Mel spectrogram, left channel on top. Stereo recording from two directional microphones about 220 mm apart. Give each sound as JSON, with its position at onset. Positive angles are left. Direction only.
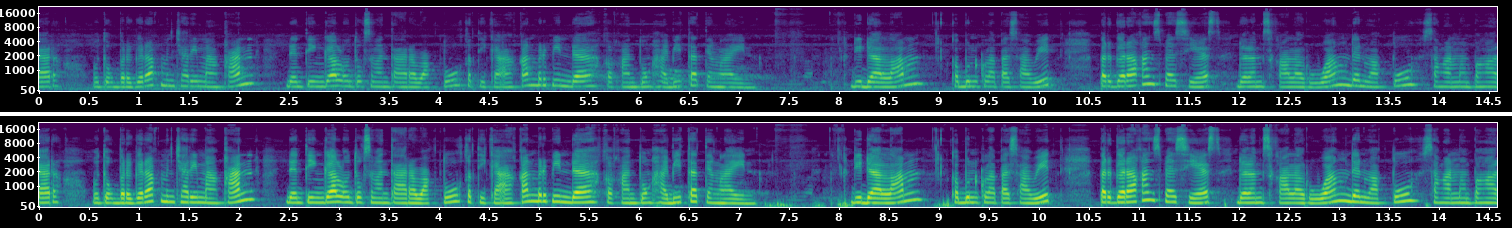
{"t": 0.0, "sound": "a woman's voice", "side_deg": -35}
